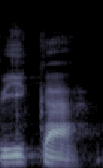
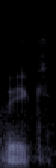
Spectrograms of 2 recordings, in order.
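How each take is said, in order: First: The word ends with a final vowel sound. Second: The final vowel is dropped, ending on k.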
